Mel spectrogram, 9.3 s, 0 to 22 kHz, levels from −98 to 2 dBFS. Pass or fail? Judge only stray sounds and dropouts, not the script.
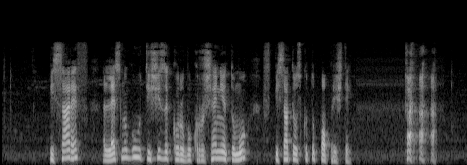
fail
